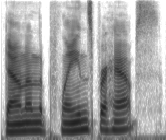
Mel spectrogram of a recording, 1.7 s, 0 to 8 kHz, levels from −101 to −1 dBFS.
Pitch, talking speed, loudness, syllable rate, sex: 135 Hz, 180 wpm, -19 LUFS, 3.8 syllables/s, male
